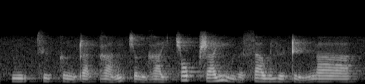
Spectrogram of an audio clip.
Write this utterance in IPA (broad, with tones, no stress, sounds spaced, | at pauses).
ŋ ɨ˨˩ p̚ s ɨ˨˩ k ə˨˩ ŋ ʈ a˨˩ t̚ ɣ a˨˩˦ n c ə˨˩ ŋ ɣ a˨˩ j c ɔ˦˥ p̚ ʂ a˧˥ j m ɨ˨˩ ə̯ s a˧ w j ɨ˨˩˦ ʈ i˨˩˨ m ŋ aː˧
